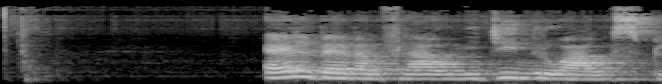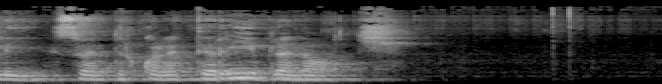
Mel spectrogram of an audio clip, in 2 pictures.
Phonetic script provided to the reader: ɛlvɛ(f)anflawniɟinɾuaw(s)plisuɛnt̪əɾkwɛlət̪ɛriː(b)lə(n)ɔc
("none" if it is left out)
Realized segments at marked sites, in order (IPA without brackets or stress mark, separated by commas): v, s, b, n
